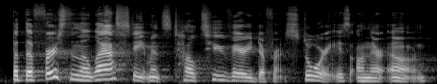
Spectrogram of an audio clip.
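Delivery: normal talking voice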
